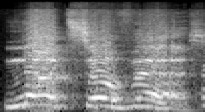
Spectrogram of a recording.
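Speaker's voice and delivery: high, loud, stretched-out call; hammed-up heroic interception; booming halt. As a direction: call out to stop a getaway. Armstrong grabs the fleeing Silver.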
